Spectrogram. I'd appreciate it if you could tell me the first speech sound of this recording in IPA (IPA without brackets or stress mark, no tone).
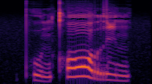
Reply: pʰ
